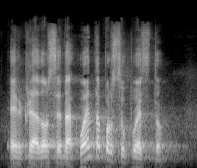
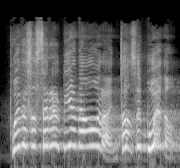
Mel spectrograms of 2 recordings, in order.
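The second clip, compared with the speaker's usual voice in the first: much higher and louder, eager encouragement; encouraging Creator; 4 dB louder than usual. Acted. The Creator urging Cain to do good, high and eager. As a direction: urge him on, bright and lifted. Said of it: "le dice lo siguiente".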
